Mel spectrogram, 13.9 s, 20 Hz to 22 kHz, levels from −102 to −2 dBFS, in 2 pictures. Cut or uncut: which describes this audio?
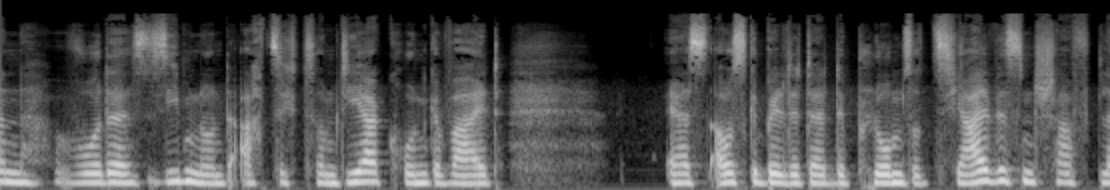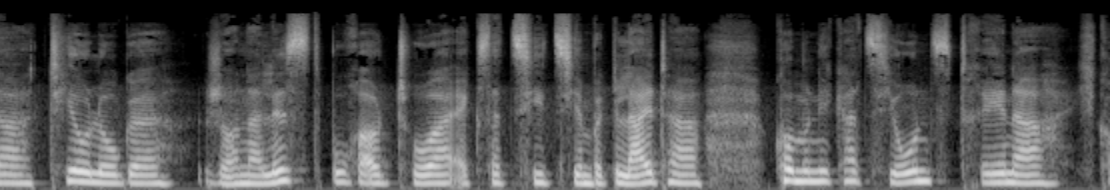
uncut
